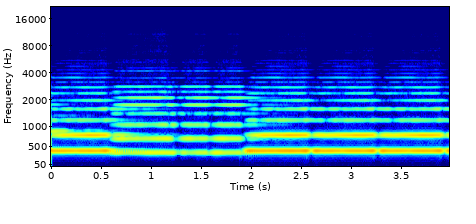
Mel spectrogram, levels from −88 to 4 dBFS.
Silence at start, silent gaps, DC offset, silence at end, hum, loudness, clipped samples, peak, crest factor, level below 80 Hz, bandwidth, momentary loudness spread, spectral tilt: 0 s; none; under 0.1%; 0 s; none; -26 LUFS; under 0.1%; -16 dBFS; 10 dB; under -90 dBFS; 5.2 kHz; 7 LU; -4 dB/octave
